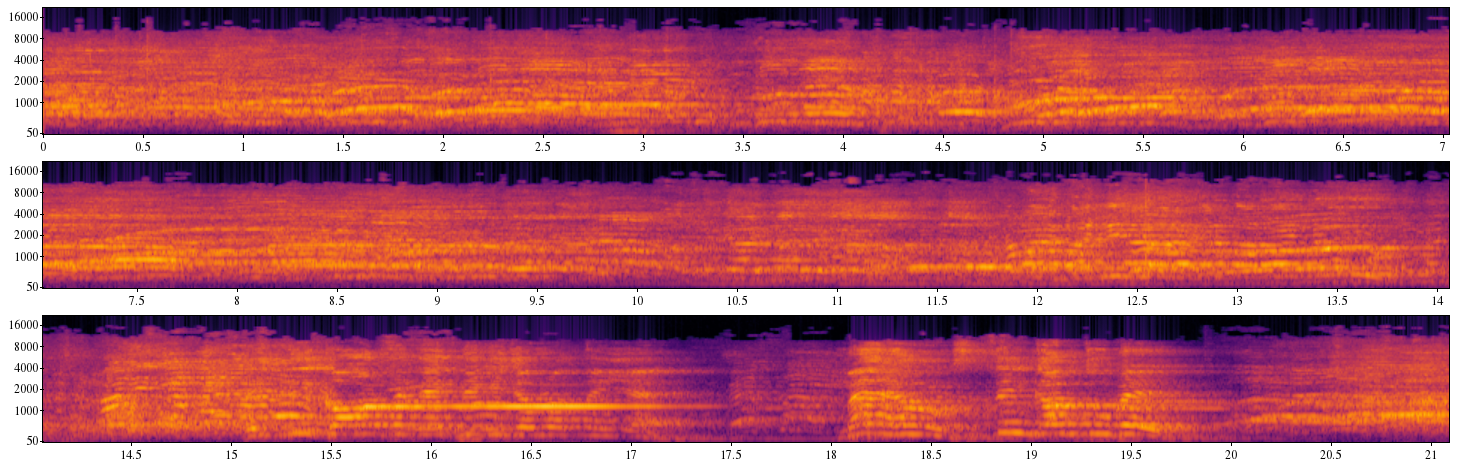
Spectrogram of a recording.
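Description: A man speaks forcefully into a microphone over loudspeakers in a large echoing hall.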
